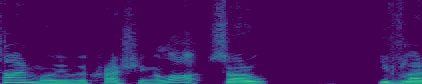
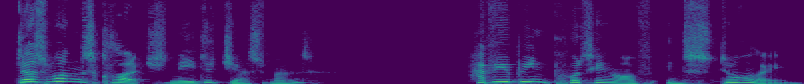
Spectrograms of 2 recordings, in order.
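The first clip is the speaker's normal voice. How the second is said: measured BBC announcer reading an ad. Acted. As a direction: deliver the sponsor read in your best BBC British. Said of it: "Can I do it in my best B B C voice".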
